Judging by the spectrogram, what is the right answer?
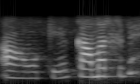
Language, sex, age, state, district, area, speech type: Kannada, female, 18-30, Karnataka, Bangalore Rural, rural, conversation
